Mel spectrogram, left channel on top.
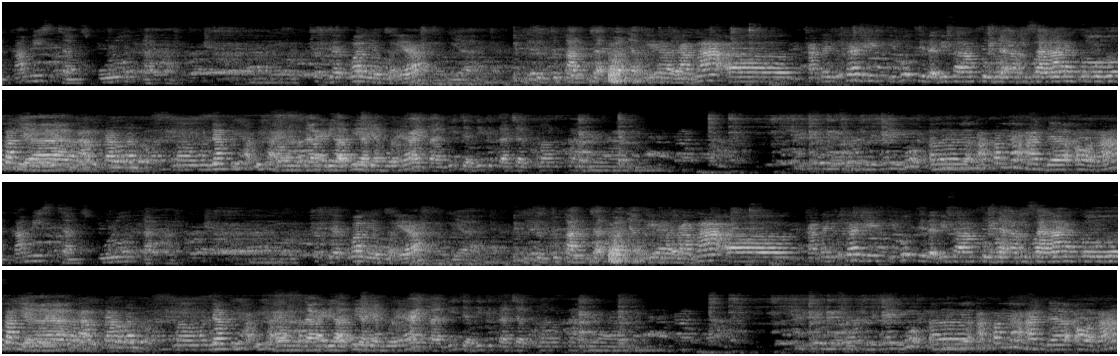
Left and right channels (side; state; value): both; normal; correlation 0.13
